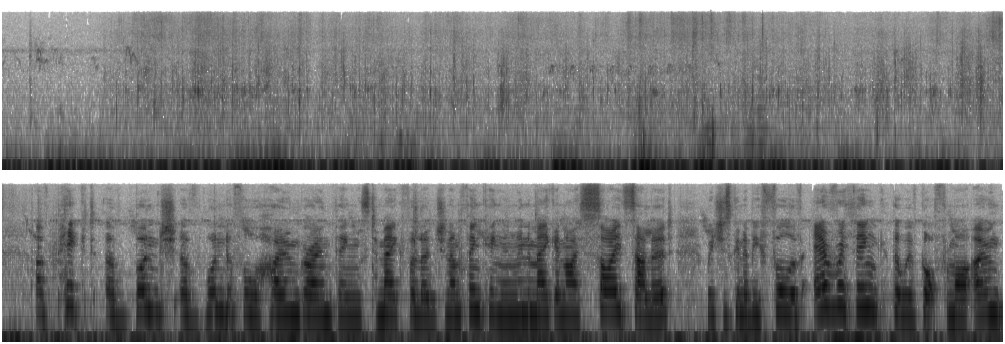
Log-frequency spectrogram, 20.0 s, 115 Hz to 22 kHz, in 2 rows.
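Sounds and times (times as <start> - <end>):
wind on microphone: 0.0 - 9.6
footsteps through long grass: 0.8 - 10.6.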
